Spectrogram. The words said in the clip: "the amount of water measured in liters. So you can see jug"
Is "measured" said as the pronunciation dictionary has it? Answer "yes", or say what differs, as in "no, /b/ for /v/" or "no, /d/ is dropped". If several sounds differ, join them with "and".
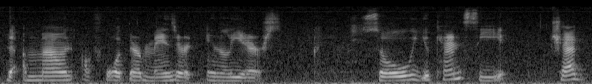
no, /z/ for /ʒ/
